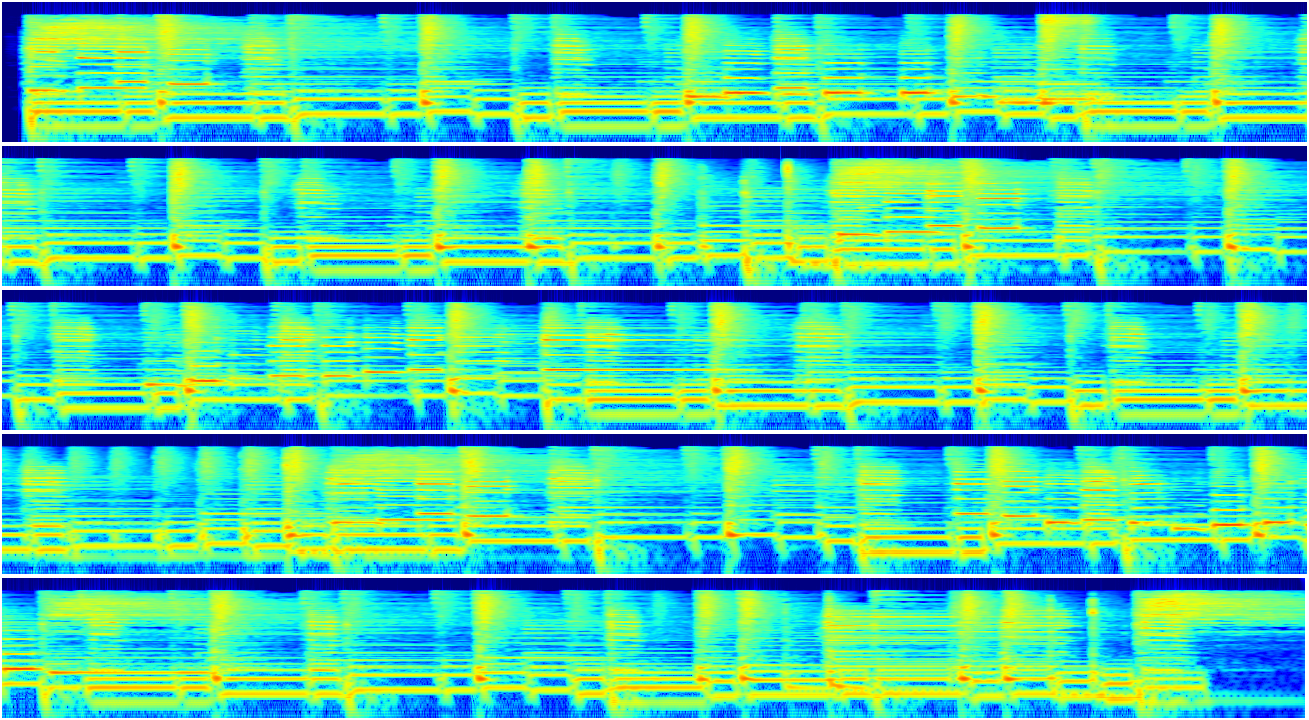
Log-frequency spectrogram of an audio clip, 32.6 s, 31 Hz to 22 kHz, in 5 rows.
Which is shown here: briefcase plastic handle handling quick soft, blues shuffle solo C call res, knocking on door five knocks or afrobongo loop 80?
blues shuffle solo C call res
